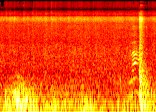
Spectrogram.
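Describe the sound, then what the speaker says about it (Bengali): Heavy rain pours steadily outdoors while a sharp crack of thunder breaks through near the end, with the rumble of the storm underneath and a voice faintly present. "কত বৃষ্টি আছে, অনেক বৃষ্টি।"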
